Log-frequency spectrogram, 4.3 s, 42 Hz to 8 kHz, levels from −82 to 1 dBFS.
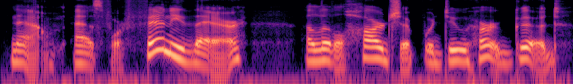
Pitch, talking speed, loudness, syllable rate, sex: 180 Hz, 165 wpm, -17 LUFS, 4.5 syllables/s, female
